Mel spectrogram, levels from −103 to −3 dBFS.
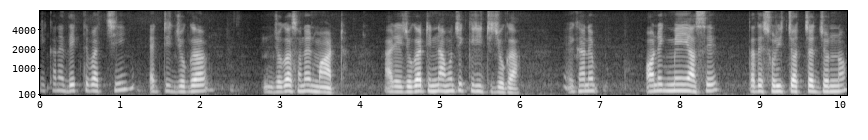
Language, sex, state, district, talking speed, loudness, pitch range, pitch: Bengali, male, Jharkhand, Jamtara, 130 wpm, -19 LUFS, 185-215 Hz, 200 Hz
